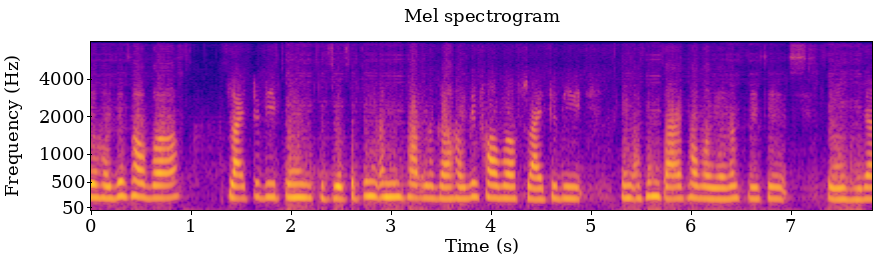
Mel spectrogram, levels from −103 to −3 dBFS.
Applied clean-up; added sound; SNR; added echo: neural separator model SepFormer DNS4.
